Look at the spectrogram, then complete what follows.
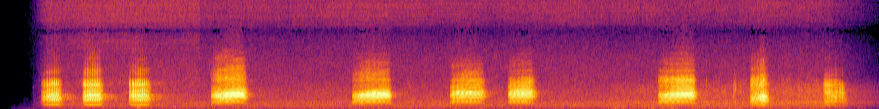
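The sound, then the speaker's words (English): Ten deep, hoarse croaks from a common raven, given singly and in short clusters with pauses between. Each call is loud and clear against a quiet background. “Common raven.”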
